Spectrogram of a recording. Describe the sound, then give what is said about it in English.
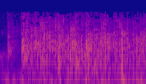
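A studio audience applauds to vote on a panel game challenge. Dense, loud clapping starts abruptly after a brief quiet moment and continues steadily to the end, with no speech over it. “Do you think that Clement Freud's challenge of landing was justified? If so, will you please clap?”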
